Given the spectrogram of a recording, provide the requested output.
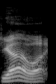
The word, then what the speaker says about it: Yahweh: And um and here is the evidence that Yahweh's name is pronounced Yahweh.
